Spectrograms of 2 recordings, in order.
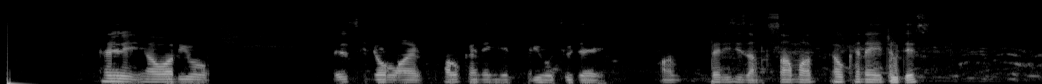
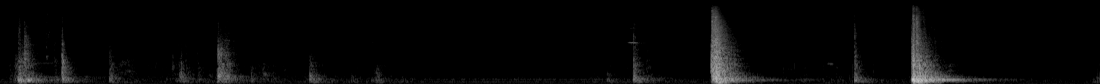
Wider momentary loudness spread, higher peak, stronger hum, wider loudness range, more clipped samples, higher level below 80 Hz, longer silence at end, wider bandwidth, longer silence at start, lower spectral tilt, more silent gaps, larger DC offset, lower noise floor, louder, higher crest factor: second, 13 LU vs 29 LU; second, -10 dBFS vs -4 dBFS; neither; second, 4 LU vs 20 LU; neither; about the same, -52 dBFS vs -56 dBFS; second, 0.05 s vs 1.35 s; second, 11.5 kHz vs 16 kHz; about the same, 0.05 s vs 0.15 s; first, -7.5 dB/octave vs -5.5 dB/octave; neither; neither; about the same, -74 dBFS vs -72 dBFS; about the same, -31 LUFS vs -29 LUFS; second, 22 dB vs 32 dB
